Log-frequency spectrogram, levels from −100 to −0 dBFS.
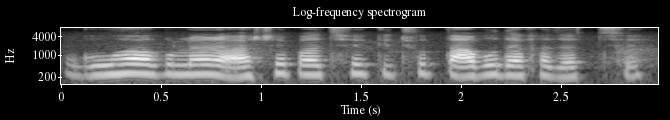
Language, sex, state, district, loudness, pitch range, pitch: Bengali, female, West Bengal, Cooch Behar, -16 LUFS, 225-255 Hz, 240 Hz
